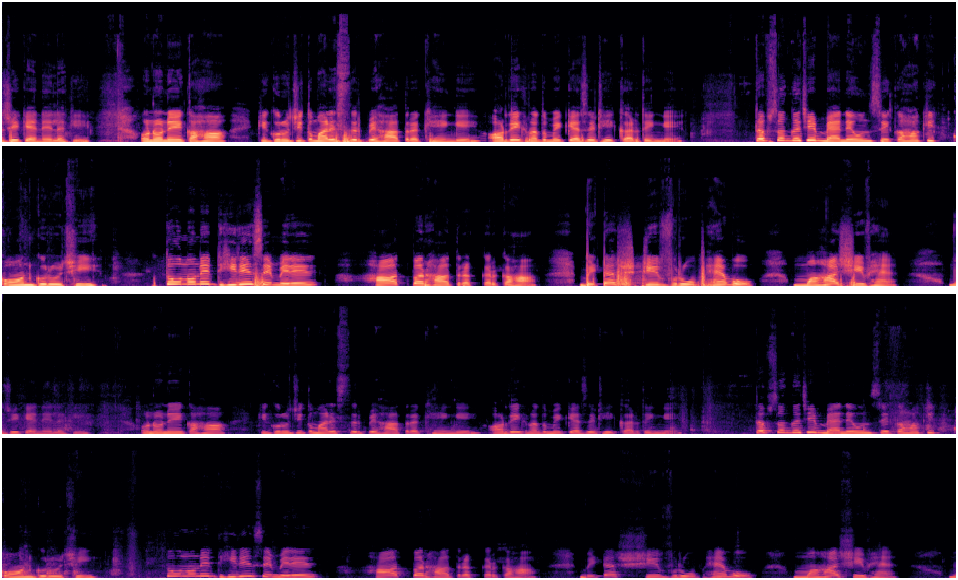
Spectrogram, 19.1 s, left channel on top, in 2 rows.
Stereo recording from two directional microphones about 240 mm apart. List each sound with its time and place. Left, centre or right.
0.0 s speech: left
